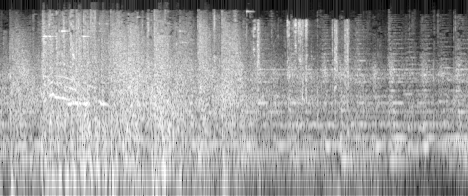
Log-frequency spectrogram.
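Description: Bursts of rapid gunfire from the video game L.A. Noire crackle and pop in dense volleys, loud and busy at first, then thinning to scattered shots.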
